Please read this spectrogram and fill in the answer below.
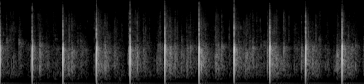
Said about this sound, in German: Und äh, wir wollen das mit einem kraftvollen Applaus tun. Helft mir ein bisschen, okay? Haben wir das bitte. Applaus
